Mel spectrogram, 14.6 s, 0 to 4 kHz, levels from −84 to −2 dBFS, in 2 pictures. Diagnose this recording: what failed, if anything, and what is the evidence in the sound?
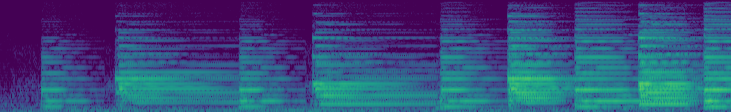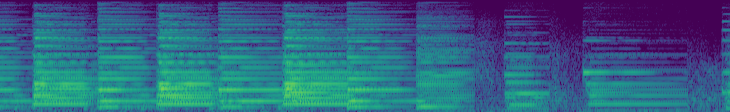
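Comfort noise is standing in for the background in the quiet stretches of this music, at 0.0–0.41, 1.04–1.13, 12.05–12.35, 12.8–13.13 and 14.18–14.51 s. In each stretch the real room sound gives way to a steady, featureless hiss, about 3 dB louder at the start and up to about 3 dB quieter later. A noise gate would leave silence in these gaps, not hiss. The stage is call processing: discontinuous transmission likely stopped sending audio during pauses, and the receiver synthesised noise in its place. Nothing above 4 kHz survives, which fits a G.711 call codec.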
